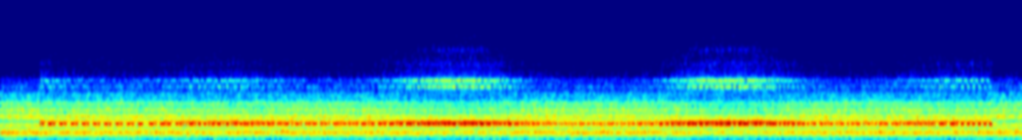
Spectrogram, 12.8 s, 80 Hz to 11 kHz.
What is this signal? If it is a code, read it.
NAVTEX (SITOR-B), 100 baud, 170 Hz shift, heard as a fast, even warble, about 1500 Hz centre, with radio static and fading. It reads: ZCZC PE12 GALE WARNING 15. NE 6 TO 7 EXPECTED SOON. NNNN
